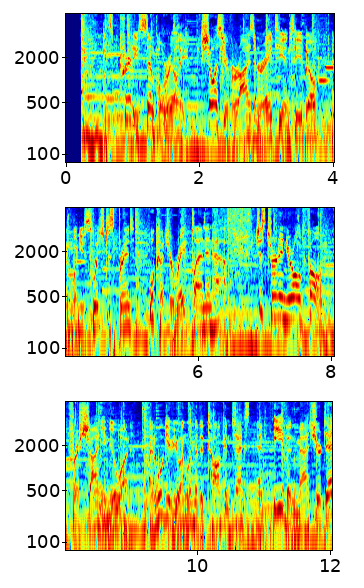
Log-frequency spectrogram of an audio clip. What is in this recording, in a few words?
US English Commercials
